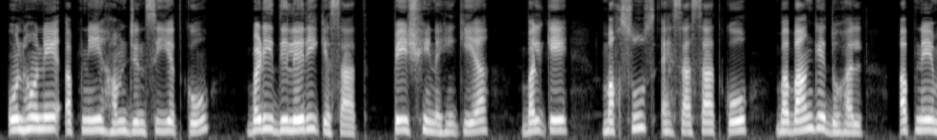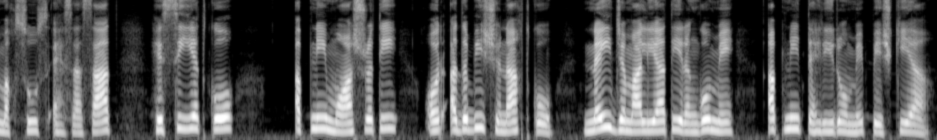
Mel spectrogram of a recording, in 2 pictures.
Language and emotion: Urdu, neutral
